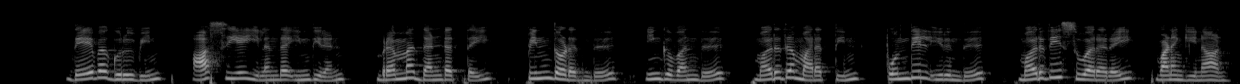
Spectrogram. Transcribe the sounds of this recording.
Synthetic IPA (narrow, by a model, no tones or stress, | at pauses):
d̪eːʋɐɡʊɾɯʋɪnaːsɪjɐɪɪɭɐnd̪ɐɪnd̪ɪɾɐn | bɪɾɛmːɐd̪ɐɳɖɐt̪ːɐɪ | pɪnt̪ɔɽɐɾnd̪ɯ | ɪŋɡɯʋɐnd̪ɯ | mɐɾɯðɐmɐɾɐt̪ːɪn | pɔnd̪ɪlɪɾɯnd̪ɯ | mɐɾɯðisʊʋɐɾɐɾɐɪʋɐɳɐŋɡɪnaːn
